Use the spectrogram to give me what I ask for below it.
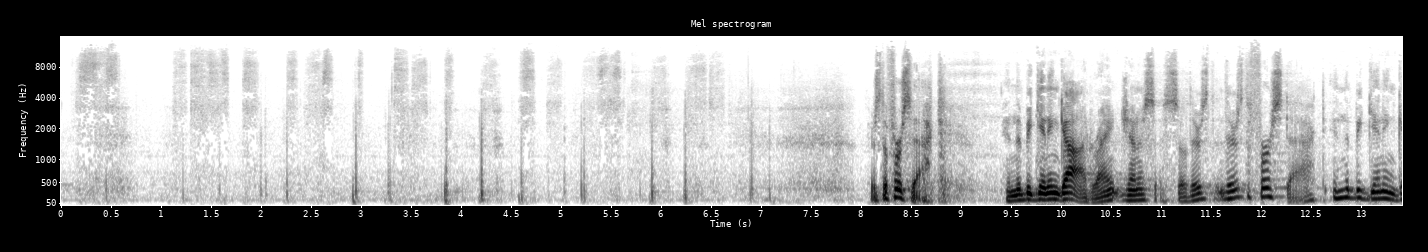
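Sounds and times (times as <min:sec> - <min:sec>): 
writing on a board: 0:00.0 - 0:07.0
speech: 0:08.2 - 0:13.4.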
